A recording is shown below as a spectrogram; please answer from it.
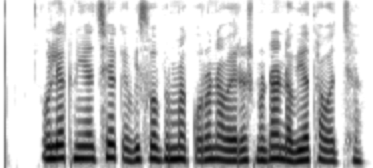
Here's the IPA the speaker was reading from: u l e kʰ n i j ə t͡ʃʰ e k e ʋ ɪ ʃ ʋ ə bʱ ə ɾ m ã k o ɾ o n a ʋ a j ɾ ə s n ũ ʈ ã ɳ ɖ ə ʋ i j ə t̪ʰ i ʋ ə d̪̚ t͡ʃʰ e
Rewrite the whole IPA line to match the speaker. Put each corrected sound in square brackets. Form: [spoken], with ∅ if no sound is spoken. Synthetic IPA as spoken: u l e kʰ n i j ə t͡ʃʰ e k e ʋ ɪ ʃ ʋ ə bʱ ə ɾ m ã k o ɾ o n a ʋ a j ɾ ə s n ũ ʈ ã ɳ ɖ ə ʋ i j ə t̪ʰ [a] ʋ ə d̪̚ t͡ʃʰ e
